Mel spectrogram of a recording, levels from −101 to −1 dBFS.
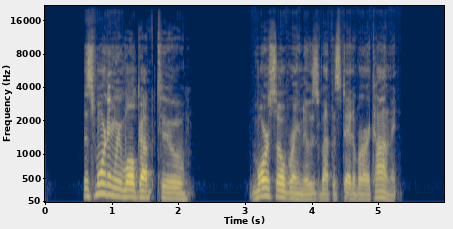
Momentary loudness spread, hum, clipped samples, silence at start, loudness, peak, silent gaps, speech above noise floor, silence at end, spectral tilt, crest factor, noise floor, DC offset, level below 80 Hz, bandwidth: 9 LU; none; under 0.1%; 0.6 s; -24 LUFS; -6 dBFS; none; over 66 dB; 0.75 s; -4.5 dB/octave; 20 dB; under -90 dBFS; under 0.1%; -62 dBFS; 16.5 kHz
